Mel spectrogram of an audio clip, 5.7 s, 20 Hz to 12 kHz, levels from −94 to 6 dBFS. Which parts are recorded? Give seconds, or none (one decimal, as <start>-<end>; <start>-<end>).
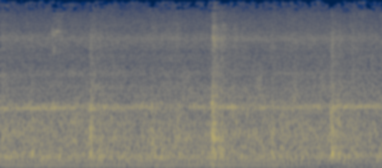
0.0-0.6; 1.9-5.0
